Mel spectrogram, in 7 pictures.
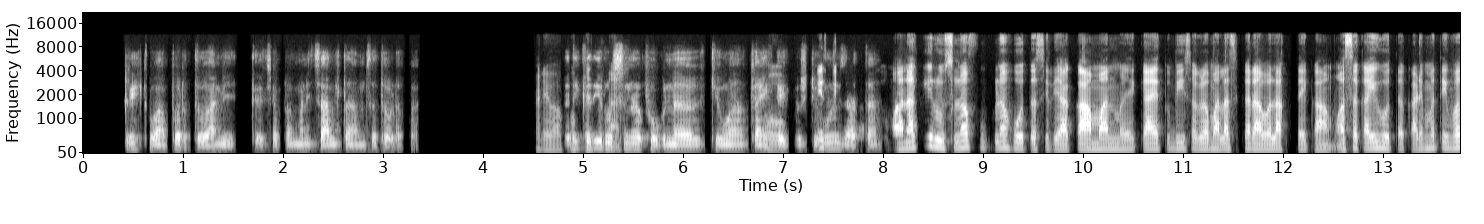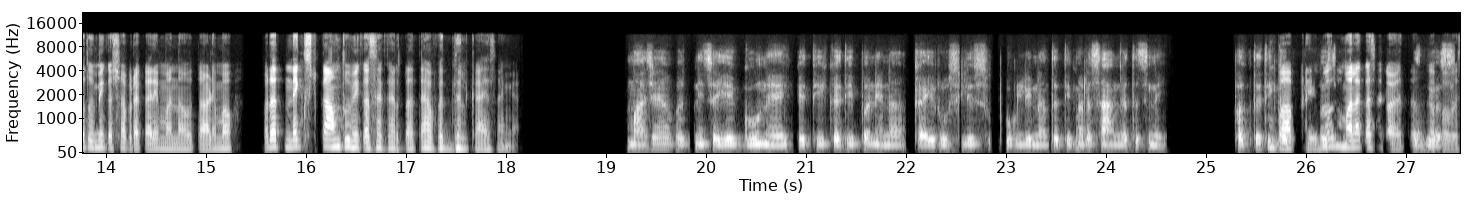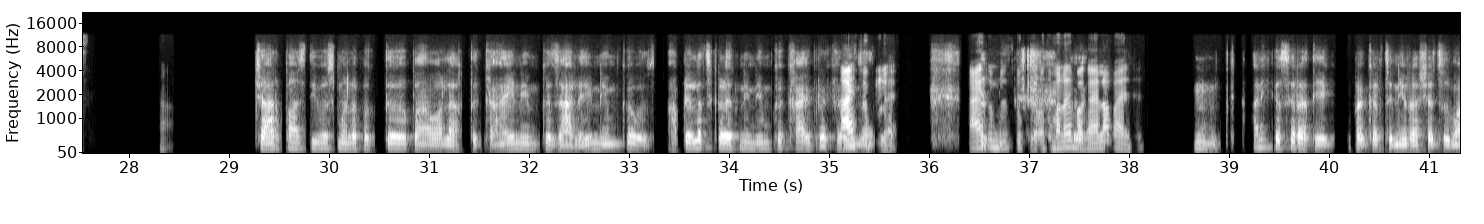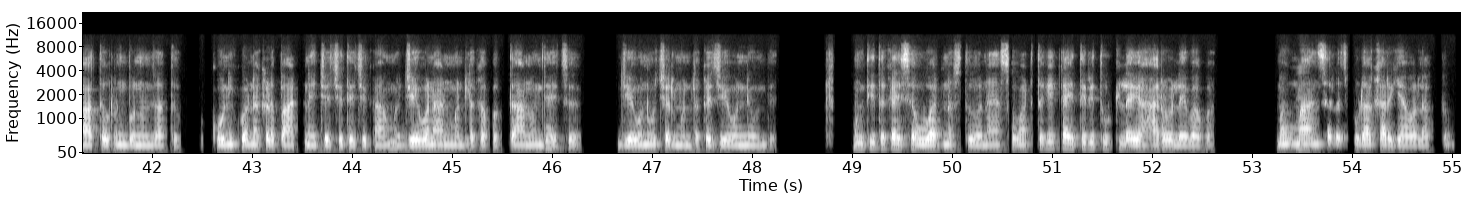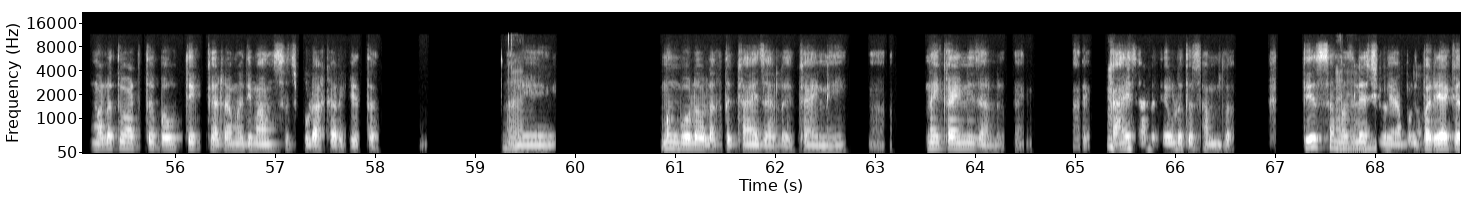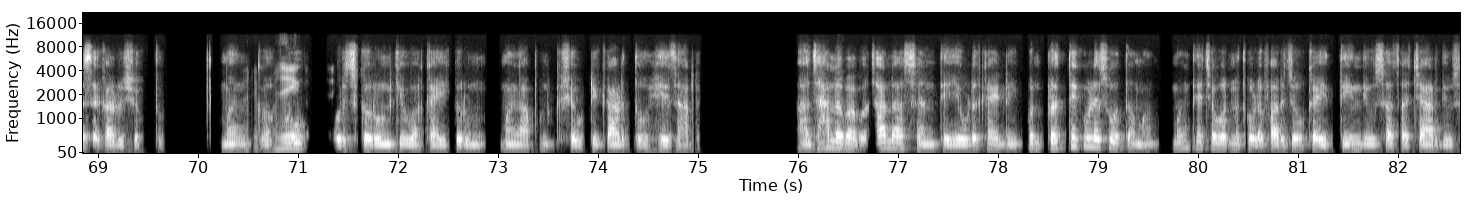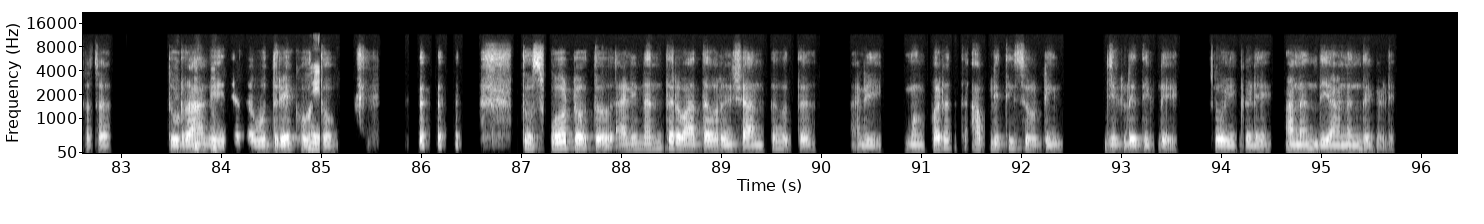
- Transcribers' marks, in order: in English: "ट्रिक"; other background noise; laughing while speaking: "त्याबद्दल काय सांगाल?"; unintelligible speech; laughing while speaking: "प्रकरण झालं?"; laugh; tapping; chuckle; in English: "फोर्स"; chuckle; laugh; in English: "रुटीन"
- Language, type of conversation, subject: Marathi, podcast, घरच्या कामांमध्ये जोडीदाराशी तुम्ही समन्वय कसा साधता?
